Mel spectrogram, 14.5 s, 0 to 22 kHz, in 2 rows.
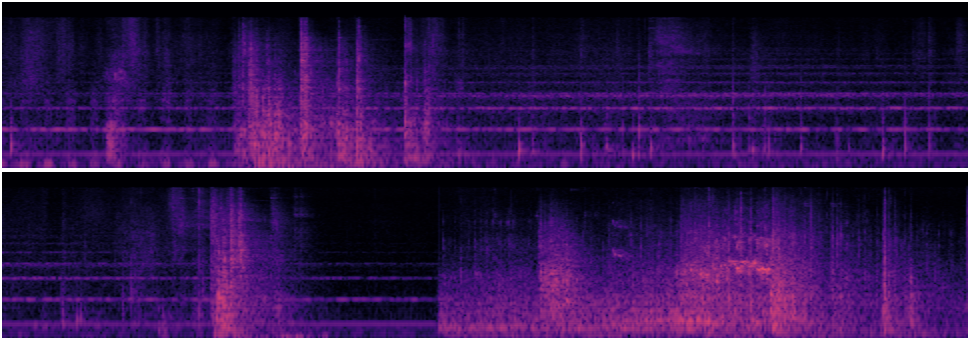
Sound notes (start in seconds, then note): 1.8 door clicks open; 8.8 door clicks shut; 10.4 truck door closing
